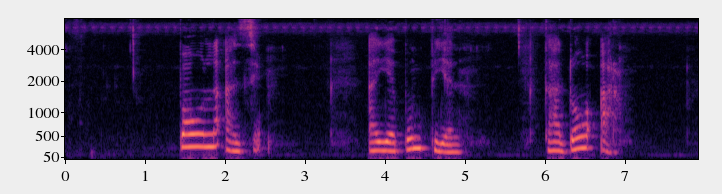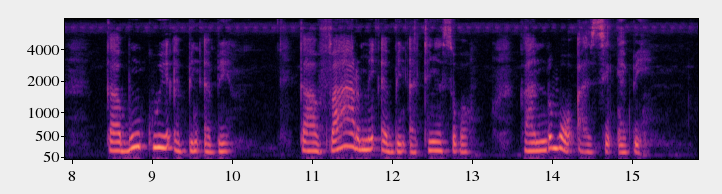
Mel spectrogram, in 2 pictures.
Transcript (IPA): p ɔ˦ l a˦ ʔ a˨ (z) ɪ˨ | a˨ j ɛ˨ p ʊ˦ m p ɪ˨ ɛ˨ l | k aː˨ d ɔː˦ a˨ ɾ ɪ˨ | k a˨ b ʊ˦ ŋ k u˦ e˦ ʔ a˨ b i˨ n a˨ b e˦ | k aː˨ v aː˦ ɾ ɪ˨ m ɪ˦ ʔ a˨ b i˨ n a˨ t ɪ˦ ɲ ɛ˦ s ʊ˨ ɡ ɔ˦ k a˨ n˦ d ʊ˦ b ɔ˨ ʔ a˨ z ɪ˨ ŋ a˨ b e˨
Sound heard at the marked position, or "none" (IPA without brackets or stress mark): z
